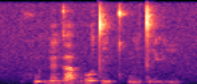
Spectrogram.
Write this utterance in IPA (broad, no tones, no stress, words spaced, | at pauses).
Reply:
xʷĩŋɛ̃ɡa botĩ kʷʰĩtiji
